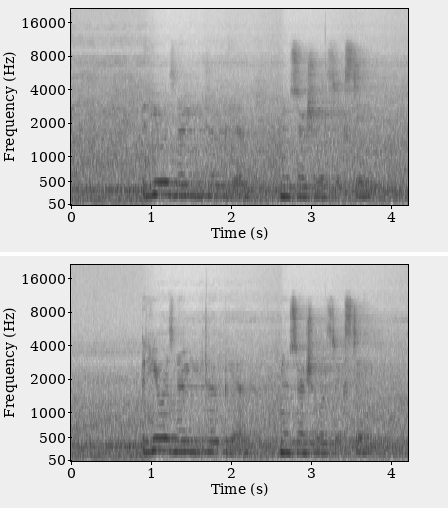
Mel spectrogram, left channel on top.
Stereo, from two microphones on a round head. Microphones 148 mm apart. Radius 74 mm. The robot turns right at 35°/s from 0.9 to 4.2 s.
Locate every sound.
0.9 s a woman speaking: 115° right, 1.3 m; by 3.9 s 10° right, 1.3 m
